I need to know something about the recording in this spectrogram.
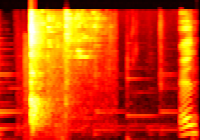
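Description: Glass-breaking crash about a third of a second in, loud and dying away over about half a second, over light background music with evenly spaced plucked notes. The bulb stays whole in the picture, so the crash is an added smash effect.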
